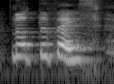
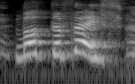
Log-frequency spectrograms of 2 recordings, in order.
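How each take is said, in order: First: High, pleading mock terror; dramatic plea. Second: High, crying mock terror; dramatic crying plea. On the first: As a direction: beg for your face, hammed up. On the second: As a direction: sob the plea, hammed up. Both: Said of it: "I'm being a little bit dramatic".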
